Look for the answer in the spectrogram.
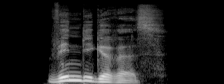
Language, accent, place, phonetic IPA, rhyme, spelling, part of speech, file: German, Germany, Berlin, [ˈvɪndɪɡəʁəs], -ɪndɪɡəʁəs, windigeres, adjective, De-windigeres.ogg
- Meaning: strong/mixed nominative/accusative neuter singular comparative degree of windig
